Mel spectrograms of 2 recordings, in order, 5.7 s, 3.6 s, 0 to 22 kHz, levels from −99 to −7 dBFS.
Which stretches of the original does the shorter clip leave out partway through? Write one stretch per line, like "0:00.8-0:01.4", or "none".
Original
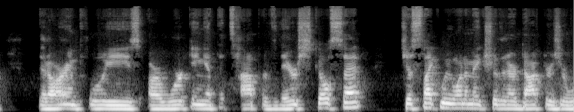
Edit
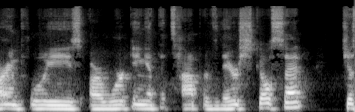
none

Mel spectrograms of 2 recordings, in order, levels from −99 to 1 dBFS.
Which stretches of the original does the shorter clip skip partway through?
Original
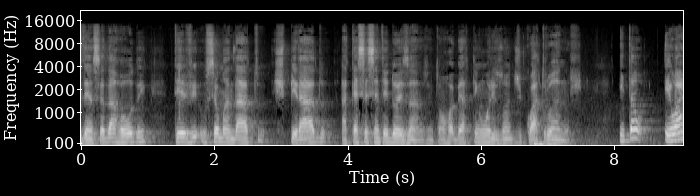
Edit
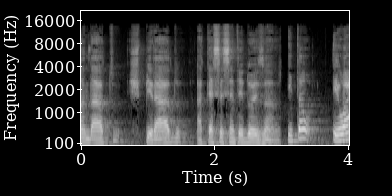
0:05.2-0:08.0

